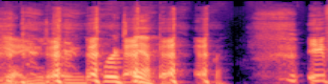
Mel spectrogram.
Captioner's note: laughing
